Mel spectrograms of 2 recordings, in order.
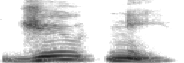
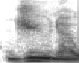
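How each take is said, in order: First: The name ends in an 'ee' sound. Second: The name ends in an 'oh' sound. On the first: The speaker calls it right. "where I live in Australia is pronounced Junie" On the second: The speaker calls it wrong. "not Juno or whatever I did"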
